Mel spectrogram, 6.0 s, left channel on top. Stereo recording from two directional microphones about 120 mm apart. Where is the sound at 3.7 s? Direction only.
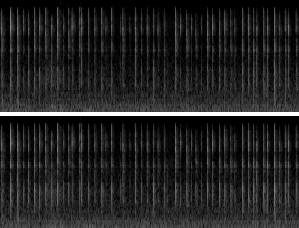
35° right (ahead or behind).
